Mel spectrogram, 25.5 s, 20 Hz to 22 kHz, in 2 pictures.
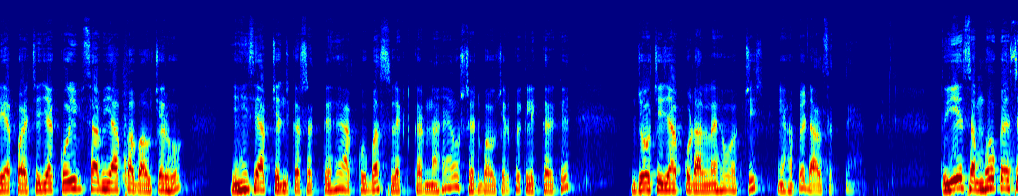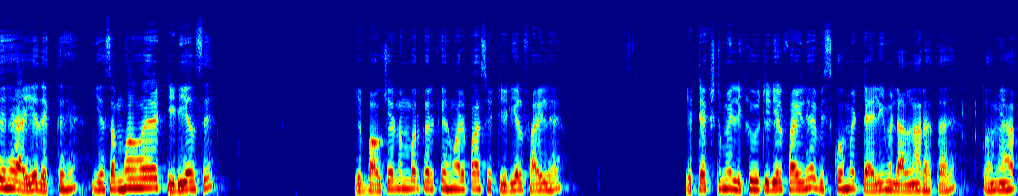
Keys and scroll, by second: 4.6 Down, 10.1 Escape, 12.0 Escape.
